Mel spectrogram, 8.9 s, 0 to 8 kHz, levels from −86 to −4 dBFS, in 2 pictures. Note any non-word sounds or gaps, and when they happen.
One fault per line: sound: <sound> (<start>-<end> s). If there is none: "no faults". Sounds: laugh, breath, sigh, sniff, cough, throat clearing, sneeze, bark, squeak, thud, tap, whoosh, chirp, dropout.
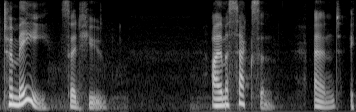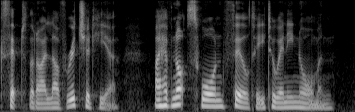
no faults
